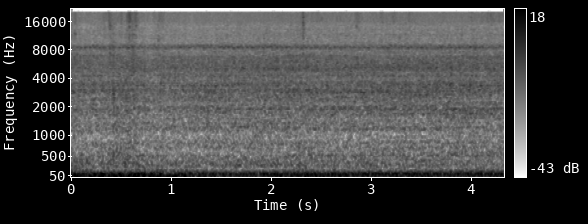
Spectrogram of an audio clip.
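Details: 2012 Volvo truck, cold after sitting over two months, low fuel, aired up: deep, smooth diesel idle holding a constant low beat without stumbles, knocks or whine; runs smooth, normal idle. Turbo actuator and fuel work possibly done previously.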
